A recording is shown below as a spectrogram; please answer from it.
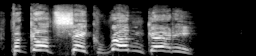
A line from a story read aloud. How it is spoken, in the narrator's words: James felt the blade cut into his skin and yelled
